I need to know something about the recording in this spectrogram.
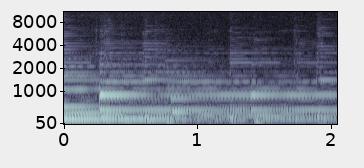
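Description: Acoustic guitar being played, its notes ringing on, with a few new notes picked during the pause between sung lines.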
